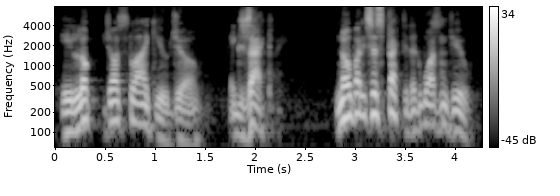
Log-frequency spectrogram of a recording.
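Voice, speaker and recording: An actor playing a shrewd, wary trading-post boss in a 1950s radio drama, folksy and musing. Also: male voice, on the low side, huge pitch swings, moderate pace, a little mellow, slightly rough, full character voice. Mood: suspicious. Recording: muffled old radio recording.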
